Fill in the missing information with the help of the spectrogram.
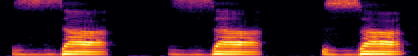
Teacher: যা অক্ষরের সামনের নিচের দাঁতের আগা থেকে শীষ দিয়ে পড়তে হয়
